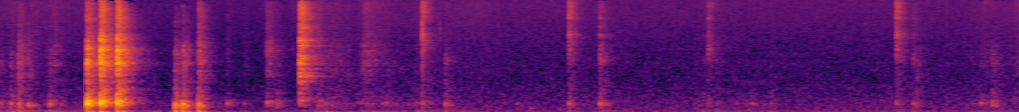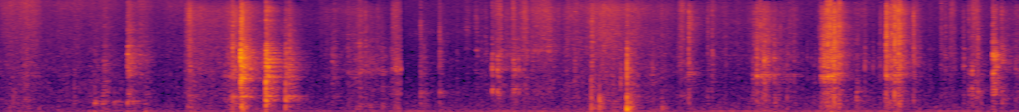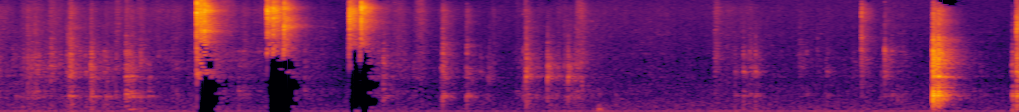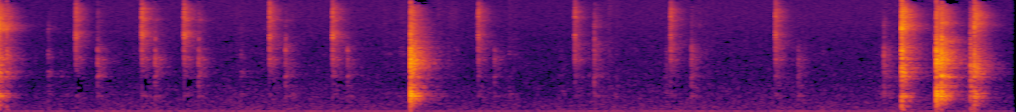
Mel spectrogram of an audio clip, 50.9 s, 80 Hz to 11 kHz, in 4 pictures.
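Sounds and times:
hard hat being handled: 0:12.4 - 0:27.8.

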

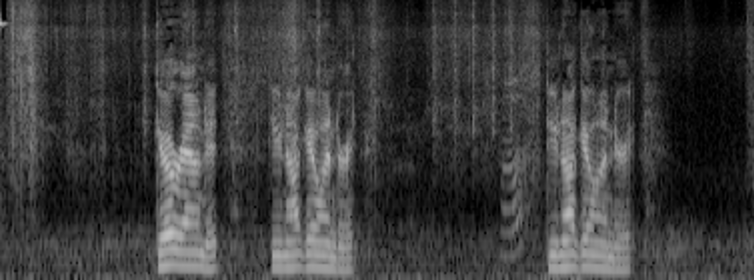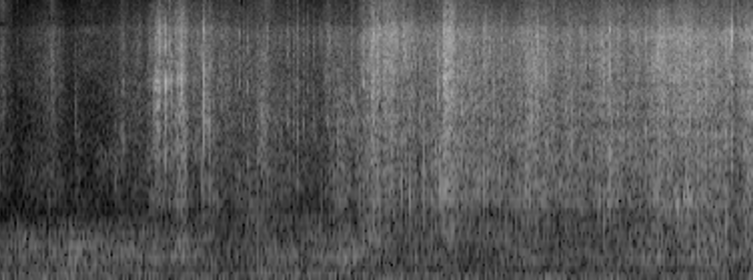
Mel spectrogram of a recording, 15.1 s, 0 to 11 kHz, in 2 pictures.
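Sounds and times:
dry leaves and twigs crunching: 0:00.0 - 0:01.4, 0:07.5 - 0:15.0.

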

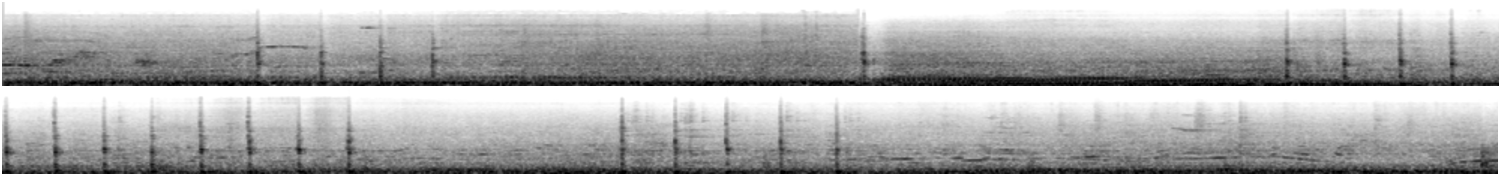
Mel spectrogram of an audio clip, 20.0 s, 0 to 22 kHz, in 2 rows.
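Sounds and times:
road traffic rumble: 0:00.0 - 0:19.9
cleaver chopping meat: 0:08.5 - 0:12.5.

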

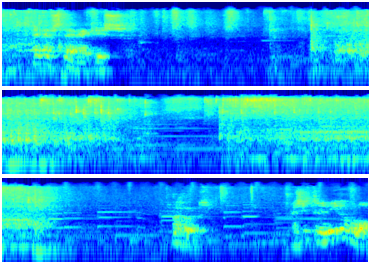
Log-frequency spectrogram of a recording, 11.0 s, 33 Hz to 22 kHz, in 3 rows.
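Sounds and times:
roller blind fabric unrolling: 0:00.0 - 0:00.9, 0:02.9 - 0:08.0.

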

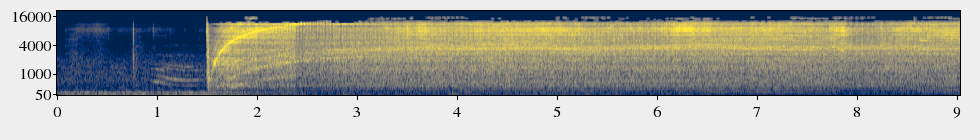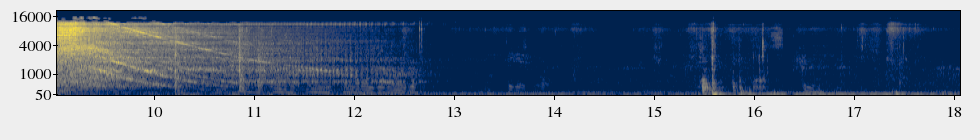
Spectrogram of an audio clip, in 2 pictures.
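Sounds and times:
electric saw cutting wood: 0:01.5 - 0:12.6.

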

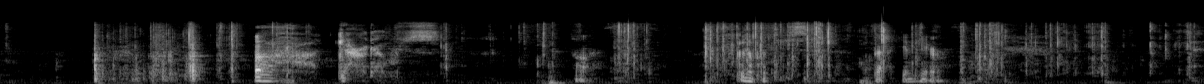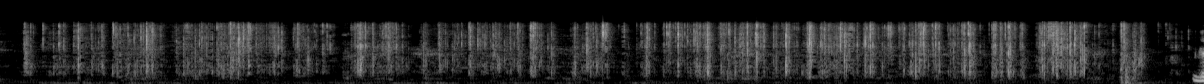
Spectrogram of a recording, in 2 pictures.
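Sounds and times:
foil wrapper crinkling: 0:00.9 - 0:24.0.

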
